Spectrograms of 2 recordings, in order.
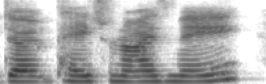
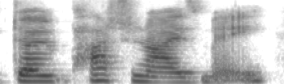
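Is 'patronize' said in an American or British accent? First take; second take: American; British. First: It is said in an American English accent. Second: It is said in a British English accent. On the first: "And for you, it would be" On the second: "for me, it would be"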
